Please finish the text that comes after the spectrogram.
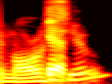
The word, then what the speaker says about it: Marcio: partnered um version of do I pronounce Marcio the right way if I say Marcio perfect nice nice so you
